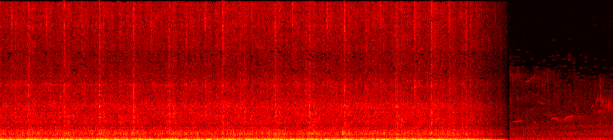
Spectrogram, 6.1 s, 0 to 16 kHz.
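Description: The 1968 Chevrolet C20 pickup's V8 engine idling steadily with a deep rumble. It cuts off abruptly about five seconds in, leaving faint birdsong.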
